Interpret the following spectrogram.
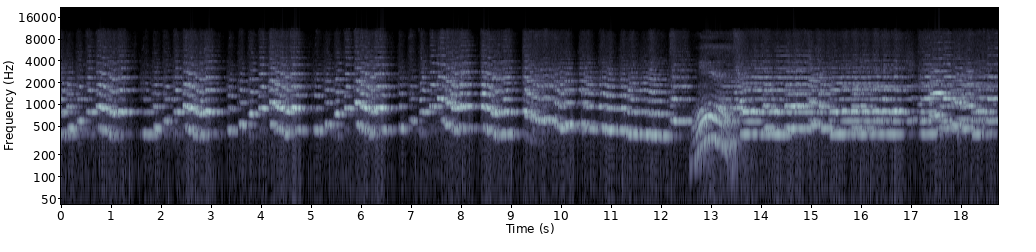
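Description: Flute ensemble playing together, several flutes in interwoven moving melodic lines. About thirteen seconds in there is one swooping glide up and back down, after which the parts settle into longer held chords.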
